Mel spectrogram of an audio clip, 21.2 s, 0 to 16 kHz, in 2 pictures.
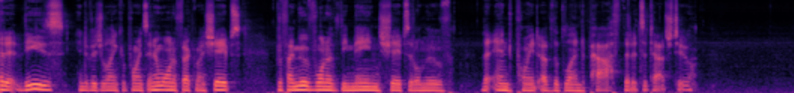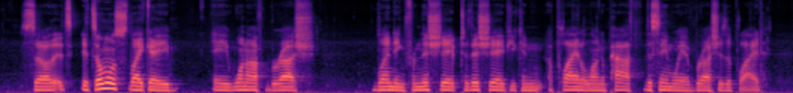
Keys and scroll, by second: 8.6 shift+c, 10.6 a, 10.9 space, 14.5 a.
